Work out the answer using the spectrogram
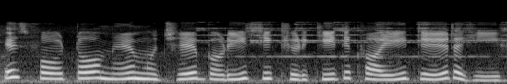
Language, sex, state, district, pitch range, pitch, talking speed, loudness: Hindi, female, Madhya Pradesh, Katni, 230-275 Hz, 255 Hz, 120 wpm, -15 LUFS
